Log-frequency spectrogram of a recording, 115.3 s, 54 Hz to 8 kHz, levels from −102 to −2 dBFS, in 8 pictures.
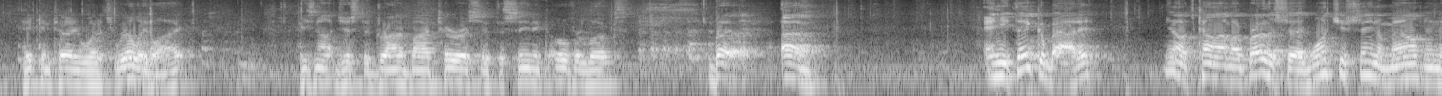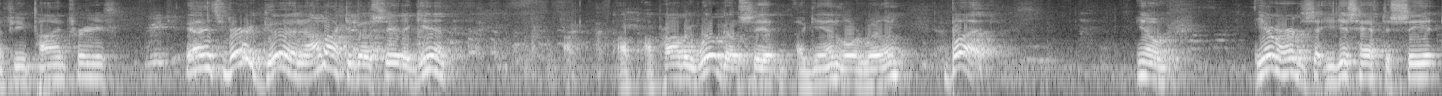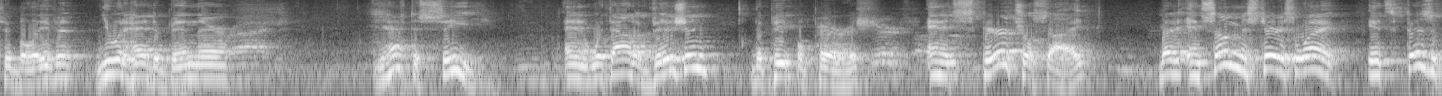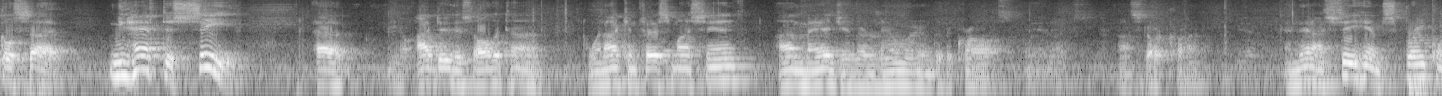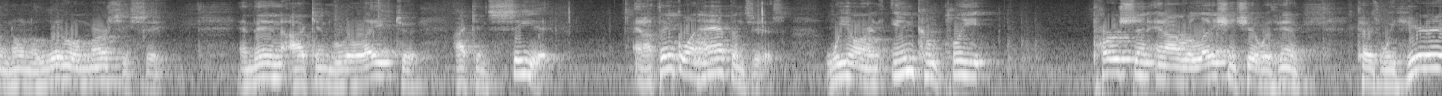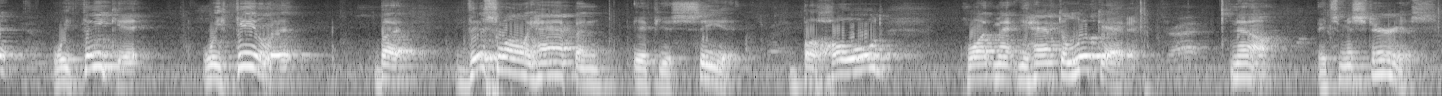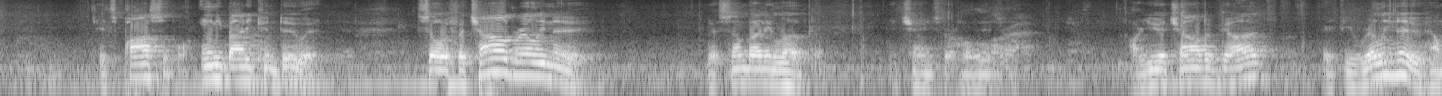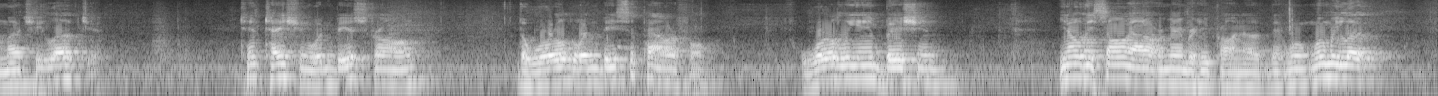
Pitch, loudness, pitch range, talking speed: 125 Hz, -15 LUFS, 110-155 Hz, 145 wpm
